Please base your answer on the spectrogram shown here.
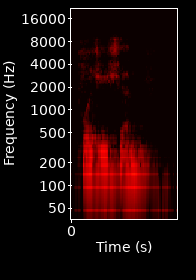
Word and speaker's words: position: POSITION, यहाँ पर सा का क्या पढ़ेंगे? जा पढ़ेंगे, पोजीशन।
